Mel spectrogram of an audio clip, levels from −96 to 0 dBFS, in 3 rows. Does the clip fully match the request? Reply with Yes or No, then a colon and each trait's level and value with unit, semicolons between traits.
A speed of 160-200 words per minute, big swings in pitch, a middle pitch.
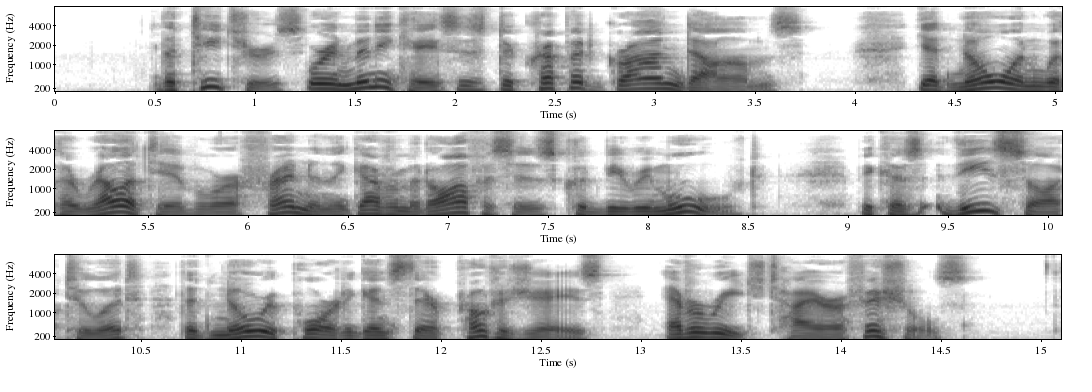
No: average, 165 wpm; wide, 8.5 semitones; low, 130 Hz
